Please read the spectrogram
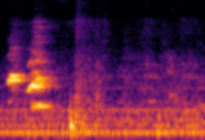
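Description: Young Australian cattle dog–feist mix puppy giving two short, high-pitched yips in play while being rubbed on its back, followed by a single soft knock.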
